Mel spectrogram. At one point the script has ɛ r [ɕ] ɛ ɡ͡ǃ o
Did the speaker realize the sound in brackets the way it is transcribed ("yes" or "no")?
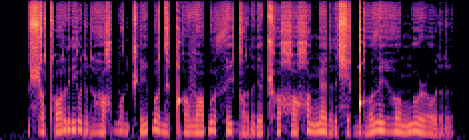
yes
